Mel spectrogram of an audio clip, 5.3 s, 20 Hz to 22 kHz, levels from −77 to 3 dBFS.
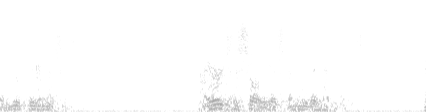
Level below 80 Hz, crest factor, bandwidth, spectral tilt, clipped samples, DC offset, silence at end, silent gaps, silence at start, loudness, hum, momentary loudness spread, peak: -74 dBFS; 18 dB; 17.5 kHz; -5 dB/octave; under 0.1%; under 0.1%; 0 s; none; 0 s; -58 LUFS; none; 12 LU; -42 dBFS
